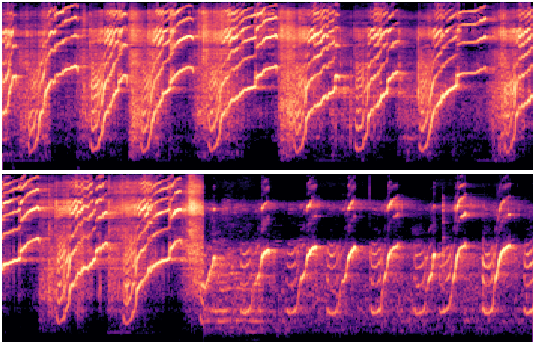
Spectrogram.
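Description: A guinea pig squeaks in loud, rising whistles repeated about twice a second.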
